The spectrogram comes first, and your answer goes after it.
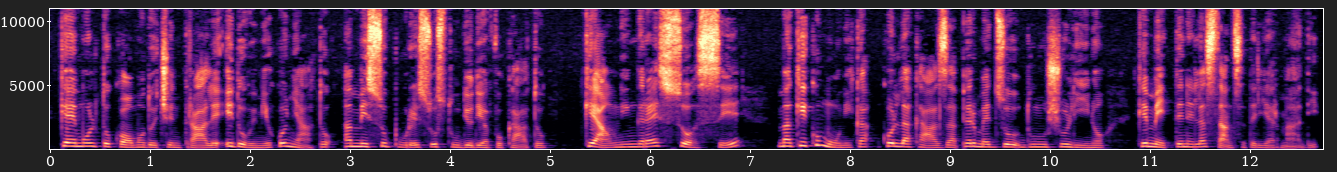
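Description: A woman's voice: fairly low pitch, darkish tone. Woman reading a storybook aloud. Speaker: audiobook reader. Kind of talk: storybook narration in first person as a boy.

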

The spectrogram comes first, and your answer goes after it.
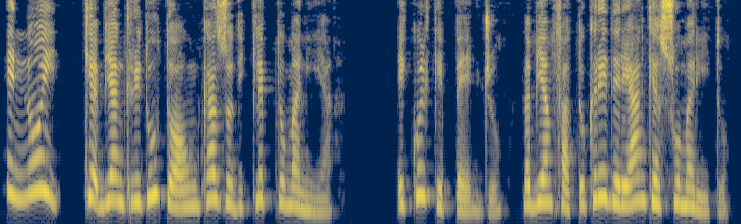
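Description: A woman voicing an outraged older sister who yells in a read-aloud story. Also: sits high, sing-song, normal speed, pitched above the performer's own voice. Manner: yelling, outraged.

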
